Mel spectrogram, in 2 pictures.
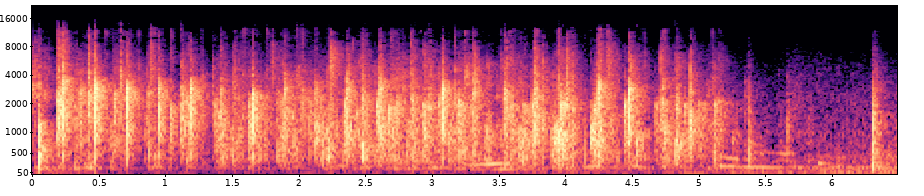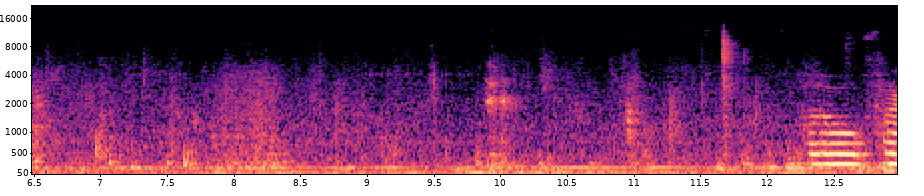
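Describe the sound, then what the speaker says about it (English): An audience at an open mic for exiled writers claps for a speaker, with dense applause for about five seconds that then stops, followed by quiet room noise and faint voices. "so please give her a round of applause"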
